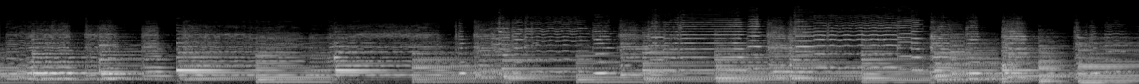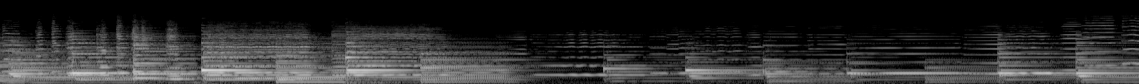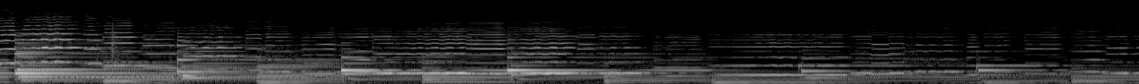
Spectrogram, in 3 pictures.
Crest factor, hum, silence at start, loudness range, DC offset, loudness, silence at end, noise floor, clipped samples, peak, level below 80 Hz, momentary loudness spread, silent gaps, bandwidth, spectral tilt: 16 dB; none; 0 s; 11 LU; under 0.1%; -22 LUFS; 0 s; -44 dBFS; under 0.1%; -6 dBFS; -52 dBFS; 19 LU; none; 11.5 kHz; -5 dB/octave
